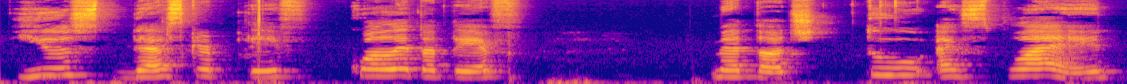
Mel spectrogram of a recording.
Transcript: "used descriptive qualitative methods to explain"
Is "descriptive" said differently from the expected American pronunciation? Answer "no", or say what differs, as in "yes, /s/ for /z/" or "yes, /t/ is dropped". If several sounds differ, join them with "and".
no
